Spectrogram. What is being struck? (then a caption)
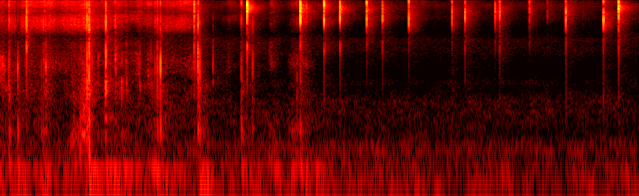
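Paper sticky-note pad. Long pink acrylic nails tap on pastel paper sticky-note tab stacks held in a cardboard booklet. A dense, crinkly rustle of quick taps in the first second and a half gives way to sparser, sharp clicks with a bright, papery snap, each dying away almost instantly.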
